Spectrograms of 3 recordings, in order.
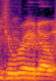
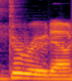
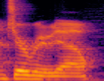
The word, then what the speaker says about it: Gerudo: Actually, Gerudo is correct. Is that how they pronounce it in Breath of the Wild? Because I feel like Yes. that's probably... Okay. Yeah, it's Gerudo, not Gerudo.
